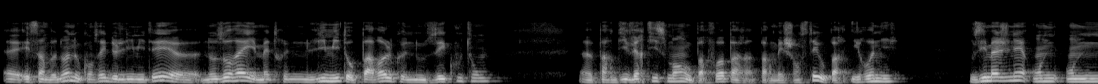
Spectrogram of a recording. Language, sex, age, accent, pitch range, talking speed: French, male, 30-49, French, 115-160 Hz, 160 wpm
